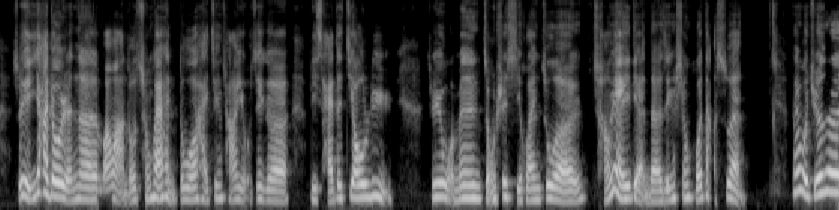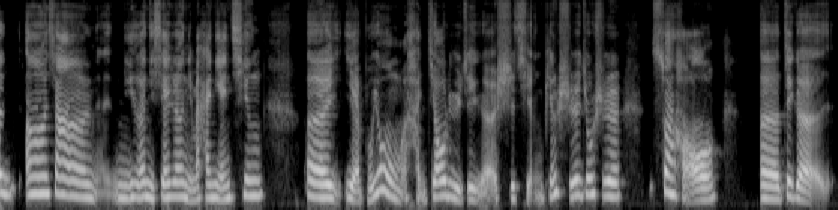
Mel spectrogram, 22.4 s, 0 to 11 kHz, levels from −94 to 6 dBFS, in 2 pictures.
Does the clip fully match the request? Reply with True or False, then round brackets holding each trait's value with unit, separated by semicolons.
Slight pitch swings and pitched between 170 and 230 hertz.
False (4.1 semitones; 210 Hz)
